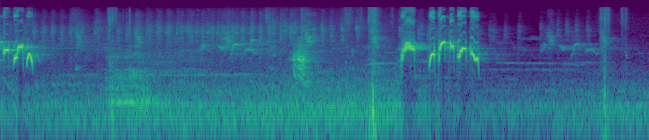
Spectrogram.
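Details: Thai red-whiskered bulbul song in the five-syllable style, meant for young birds to learn. A brief opening burst and a soft lone note come first, then a full rolling phrase of five looping whistles. A few sharp clicks are also heard.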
